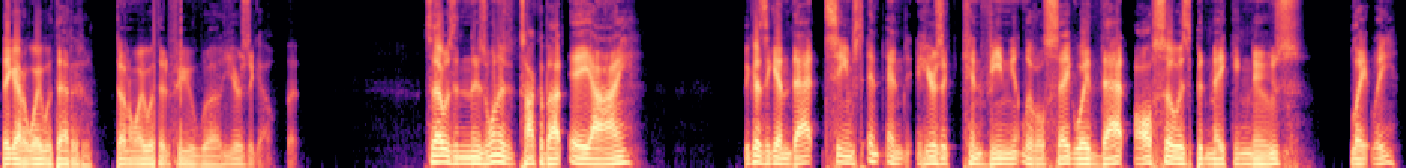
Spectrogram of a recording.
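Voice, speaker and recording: A man's voice: deep voice, steady tone, normal speed, a little mellow, no echo, studio quality. A man in his fifties co-hosting a casual discussion podcast, rambling a little and often restarting his sentences. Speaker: podcast co-host.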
